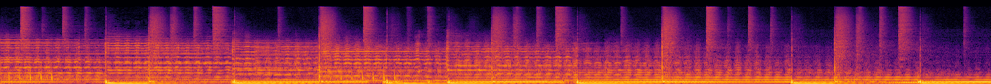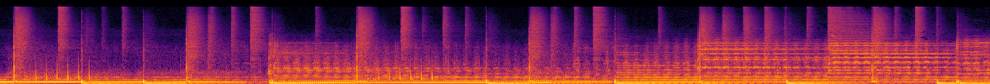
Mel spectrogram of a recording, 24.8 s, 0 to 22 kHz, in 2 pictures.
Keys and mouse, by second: 1.0 w, 4.0 middle click, 4.9-6.5 drag, 5.5 l, 6.5 middle click, 7.1 s, 10.4 middle click, 10.8 middle click, 12.9-14.7 drag, 13.8 x, 16.6-18.5 middle drag, 19.9-22.1 drag, 20.9 e, 22.9 s.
